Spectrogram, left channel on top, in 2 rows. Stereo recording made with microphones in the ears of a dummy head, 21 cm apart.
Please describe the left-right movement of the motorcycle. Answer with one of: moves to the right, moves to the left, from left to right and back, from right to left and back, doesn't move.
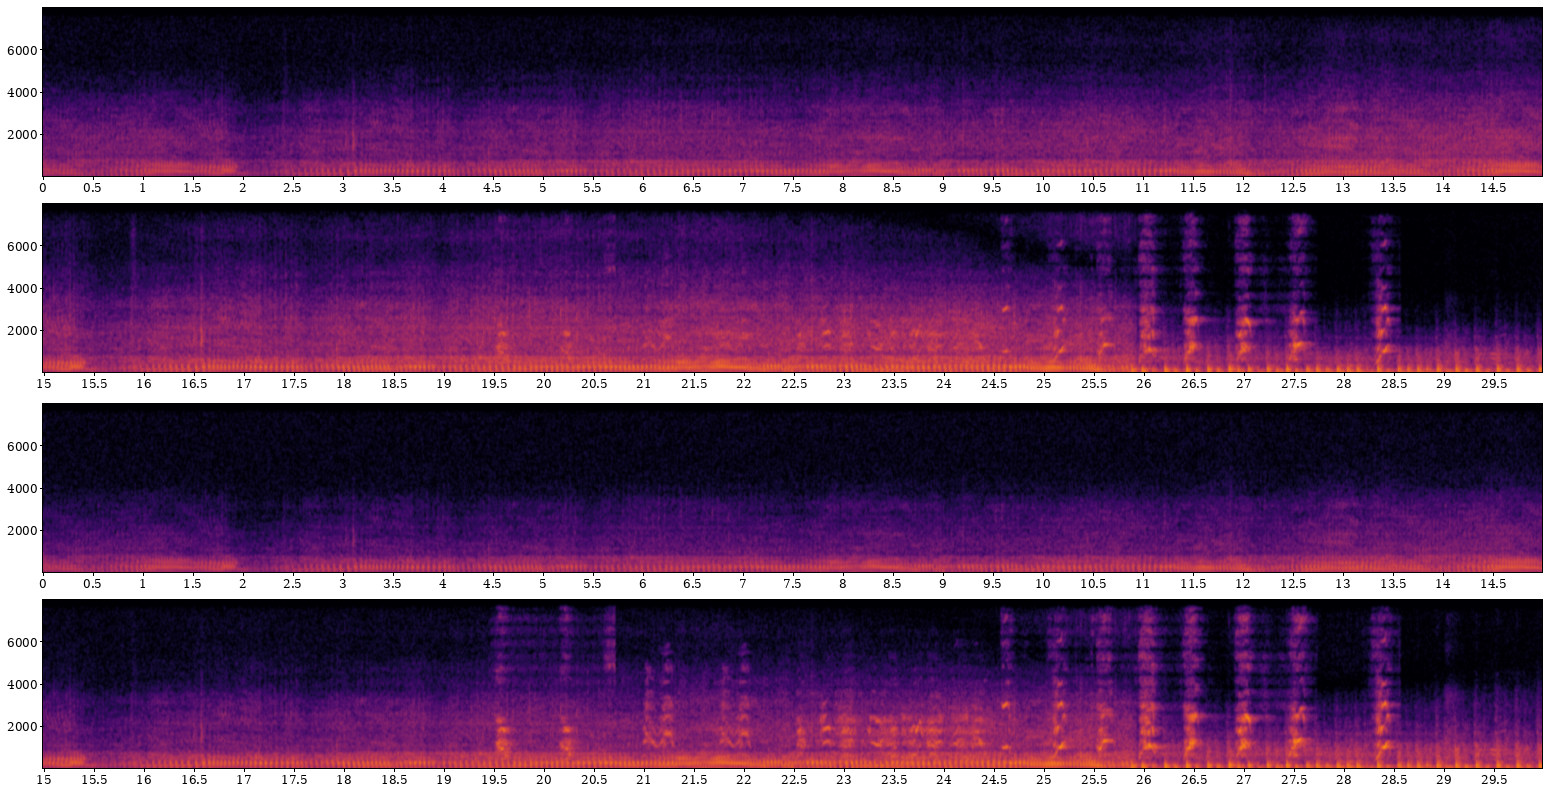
moves to the right.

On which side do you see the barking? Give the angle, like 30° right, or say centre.
20° right.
